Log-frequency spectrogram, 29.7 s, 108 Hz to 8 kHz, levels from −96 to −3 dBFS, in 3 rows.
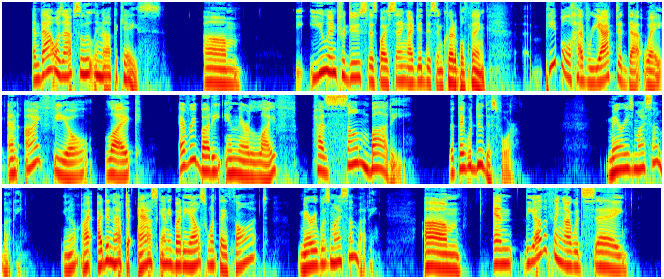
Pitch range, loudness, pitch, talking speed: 155-225 Hz, -19 LUFS, 180 Hz, 135 wpm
